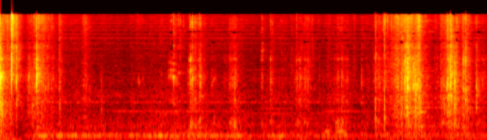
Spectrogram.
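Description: A person chewing crunchy rosemary pasta chips, with a sharp crack right at the start and irregular crunches that come thicker and louder near the end.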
